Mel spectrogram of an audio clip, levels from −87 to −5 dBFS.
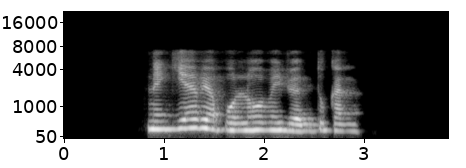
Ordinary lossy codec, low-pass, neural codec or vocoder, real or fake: Opus, 64 kbps; 7.2 kHz; codec, 24 kHz, 1.2 kbps, DualCodec; fake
